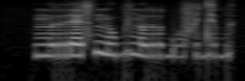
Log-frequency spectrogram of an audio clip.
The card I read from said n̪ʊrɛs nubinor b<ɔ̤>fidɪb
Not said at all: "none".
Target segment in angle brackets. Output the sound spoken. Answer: ɔ̤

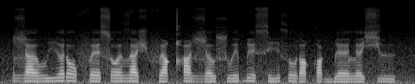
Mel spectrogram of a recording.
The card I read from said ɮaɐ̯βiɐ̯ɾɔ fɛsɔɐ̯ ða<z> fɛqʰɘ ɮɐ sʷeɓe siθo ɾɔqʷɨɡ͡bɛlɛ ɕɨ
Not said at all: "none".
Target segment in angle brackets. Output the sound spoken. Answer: ʃ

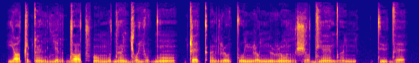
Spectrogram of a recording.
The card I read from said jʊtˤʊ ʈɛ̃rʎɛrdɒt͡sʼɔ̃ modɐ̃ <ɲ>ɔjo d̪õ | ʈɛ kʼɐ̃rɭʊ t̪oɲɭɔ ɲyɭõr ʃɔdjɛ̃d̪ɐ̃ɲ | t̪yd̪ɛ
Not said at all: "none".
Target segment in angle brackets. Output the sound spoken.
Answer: ɟ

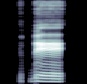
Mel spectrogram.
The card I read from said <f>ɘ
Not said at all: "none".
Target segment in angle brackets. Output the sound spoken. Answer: ɓ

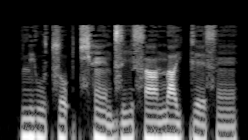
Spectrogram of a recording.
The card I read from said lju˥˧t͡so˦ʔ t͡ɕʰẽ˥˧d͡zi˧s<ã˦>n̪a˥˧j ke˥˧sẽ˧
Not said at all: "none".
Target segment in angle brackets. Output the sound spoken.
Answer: ã˦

